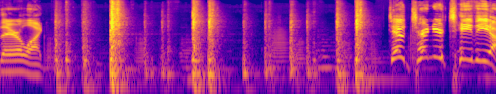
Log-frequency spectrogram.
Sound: spastic thudding or tap dancing?

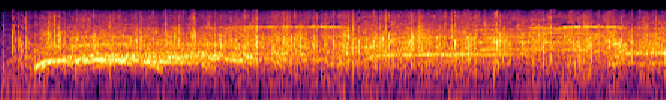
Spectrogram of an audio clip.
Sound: audience cheering and clapping

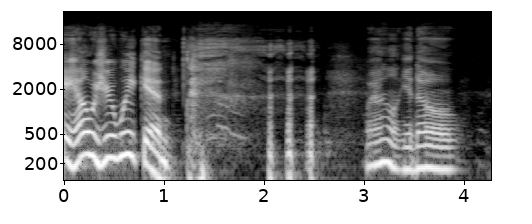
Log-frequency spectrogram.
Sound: laugh

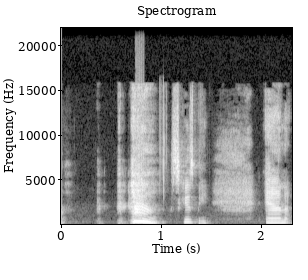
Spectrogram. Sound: clears throat

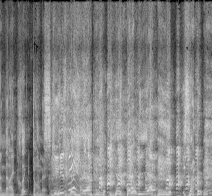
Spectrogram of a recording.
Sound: laughing

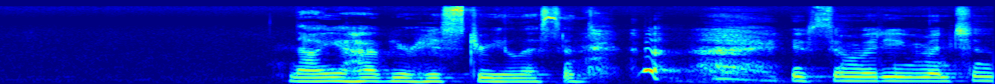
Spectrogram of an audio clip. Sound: chuckles

